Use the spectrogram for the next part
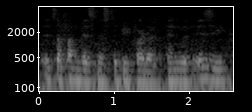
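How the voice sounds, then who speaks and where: A man's voice: medium pitch, little pitch movement, fast, dark tone, slight background noise. A man working as an auctioneer, talking casually and at length in an interview, often correcting himself mid-sentence. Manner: chatty, rambling, self-correcting. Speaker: auctioneer and art specialist. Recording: roomy sound from a distant mic.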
